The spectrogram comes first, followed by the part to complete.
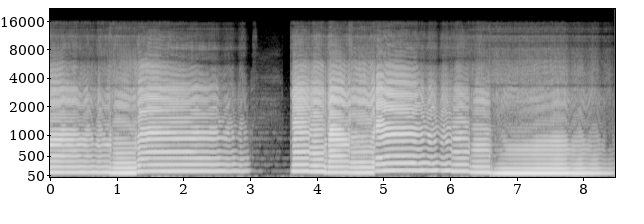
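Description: Tenor saxophone played with a soft, velvety subtone in its low range: a phrase of held low notes, a short breath break about three seconds in, then more sustained notes, some with vibrato.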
